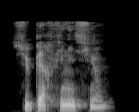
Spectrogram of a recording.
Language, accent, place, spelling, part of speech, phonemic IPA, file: French, France, Lyon, superfinition, noun, /sy.pɛʁ.fi.ni.sjɔ̃/, LL-Q150 (fra)-superfinition.wav
- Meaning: superfinishing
